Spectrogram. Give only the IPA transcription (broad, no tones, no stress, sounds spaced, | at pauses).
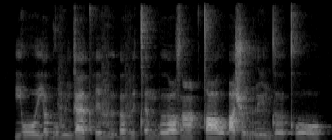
j oː j œ ɡ o v ĩ ɡ æ t̪ʰ e v ʉ ʔ œ v y tʼ ɛ m b ɵː o̯ zˤ ĩ | tˤ oː ʔ ɑ ʃ ɵ r ĩ n d ɵː kʼ oː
